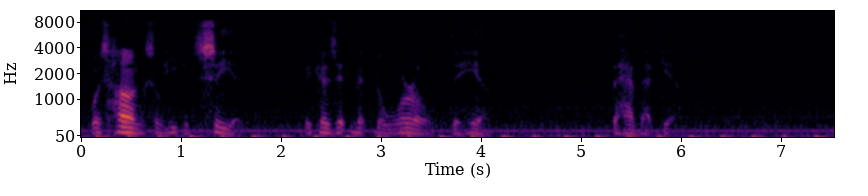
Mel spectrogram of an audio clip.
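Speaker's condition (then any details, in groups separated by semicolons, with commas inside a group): No condition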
